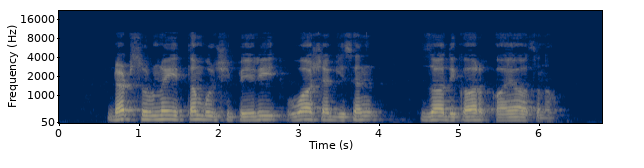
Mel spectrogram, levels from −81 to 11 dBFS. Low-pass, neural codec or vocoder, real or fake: 9.9 kHz; none; real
